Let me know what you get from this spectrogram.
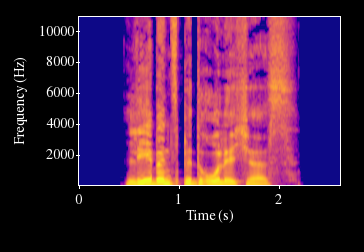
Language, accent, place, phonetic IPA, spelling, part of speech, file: German, Germany, Berlin, [ˈleːbn̩sbəˌdʁoːlɪçəs], lebensbedrohliches, adjective, De-lebensbedrohliches.ogg
- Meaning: strong/mixed nominative/accusative neuter singular of lebensbedrohlich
